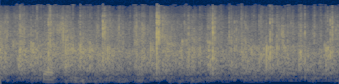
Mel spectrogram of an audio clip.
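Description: Steady audience applause given to welcome a speaker about to teach, a dense wash of clapping hands at even loudness throughout, with no pauses or talk over it.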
